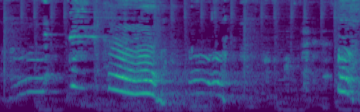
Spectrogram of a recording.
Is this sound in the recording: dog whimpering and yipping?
yes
